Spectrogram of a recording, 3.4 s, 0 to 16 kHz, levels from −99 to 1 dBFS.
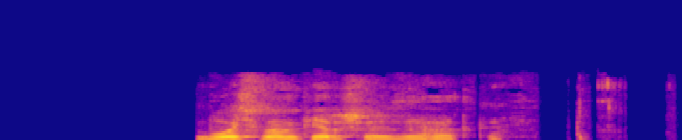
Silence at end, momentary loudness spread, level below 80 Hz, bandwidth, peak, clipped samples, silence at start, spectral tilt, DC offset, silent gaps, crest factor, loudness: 0.5 s; 12 LU; -64 dBFS; 7.8 kHz; -2 dBFS; under 0.1%; 1 s; -6 dB/octave; under 0.1%; 2.72-2.84 s; 20 dB; -19 LUFS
